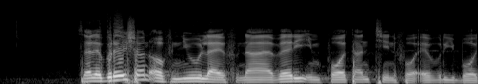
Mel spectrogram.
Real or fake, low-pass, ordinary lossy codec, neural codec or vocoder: real; 14.4 kHz; none; none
